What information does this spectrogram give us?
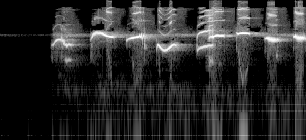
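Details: White-rumped shama, an ornamental bird stirred into competitive singing, gives a string of eight loud, clear whistled phrases, each swooping or warbling, about three per second, over a faint constant high tone.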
